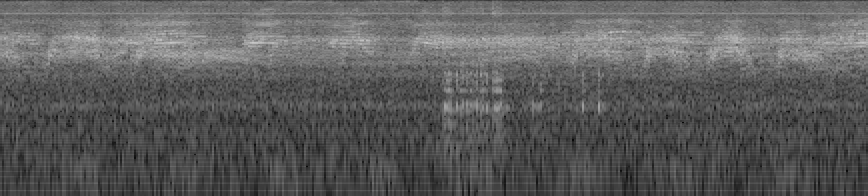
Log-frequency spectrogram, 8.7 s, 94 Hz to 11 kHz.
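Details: Robust cicada (minminzemi) singing on 24 July 2016: a high, buzzy pulsed drone rising and falling in regular beats about every half second, with a brief lower tonal chirping sound near the middle.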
